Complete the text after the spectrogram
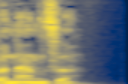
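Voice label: "bonanza", British English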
